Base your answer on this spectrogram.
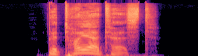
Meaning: inflection of beteuern: 1. second-person singular preterite 2. second-person singular subjunctive II
- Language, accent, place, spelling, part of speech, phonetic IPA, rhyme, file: German, Germany, Berlin, beteuertest, verb, [bəˈtɔɪ̯ɐtəst], -ɔɪ̯ɐtəst, De-beteuertest.ogg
